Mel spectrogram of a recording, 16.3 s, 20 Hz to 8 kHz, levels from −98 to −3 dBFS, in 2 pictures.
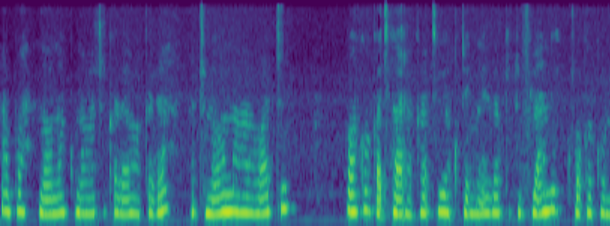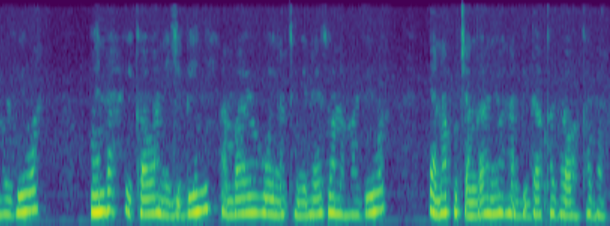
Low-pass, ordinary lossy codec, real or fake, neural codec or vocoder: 7.2 kHz; AAC, 32 kbps; real; none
